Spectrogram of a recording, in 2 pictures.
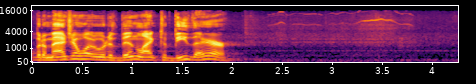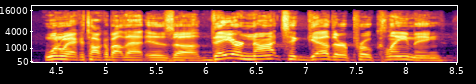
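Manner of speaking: ordinary talk, nothing marked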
